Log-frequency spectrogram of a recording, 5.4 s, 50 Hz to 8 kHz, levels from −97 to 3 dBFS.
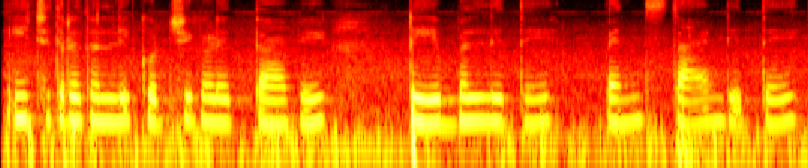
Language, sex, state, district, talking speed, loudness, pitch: Kannada, female, Karnataka, Koppal, 90 wpm, -19 LUFS, 205 Hz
